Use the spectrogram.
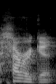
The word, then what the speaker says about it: Harrogate: instead to evan from is it pronounced harrogate it's uh harrogate david harrogate welcome sir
